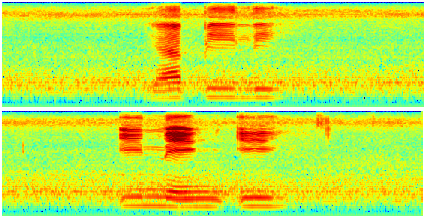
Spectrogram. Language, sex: Southern Sotho, female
